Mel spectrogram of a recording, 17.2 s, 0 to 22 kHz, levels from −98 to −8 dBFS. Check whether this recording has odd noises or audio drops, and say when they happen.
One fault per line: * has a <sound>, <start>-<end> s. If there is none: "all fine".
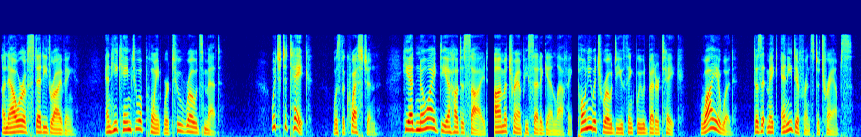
all fine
